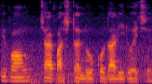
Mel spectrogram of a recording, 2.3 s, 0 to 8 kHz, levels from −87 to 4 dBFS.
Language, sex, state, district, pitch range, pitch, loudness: Bengali, male, West Bengal, Jhargram, 105-125 Hz, 115 Hz, -23 LUFS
